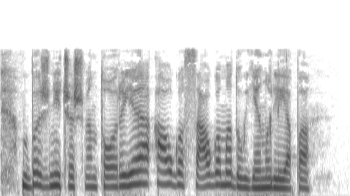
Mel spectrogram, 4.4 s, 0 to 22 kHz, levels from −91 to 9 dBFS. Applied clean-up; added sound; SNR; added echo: none; none; none; none.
